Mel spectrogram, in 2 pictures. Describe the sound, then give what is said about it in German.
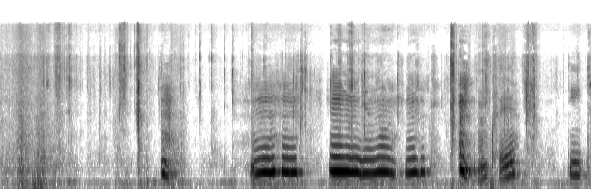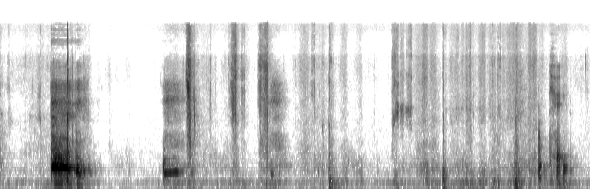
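Crinkling packaging as a chocolate ice cream is unwrapped, coming in scattered short rustles, crackles and clicks, with a voice speaking briefly in the middle. “Und dann würde ich sagen, packen wir mal aus.”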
